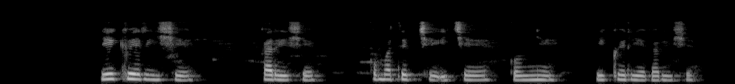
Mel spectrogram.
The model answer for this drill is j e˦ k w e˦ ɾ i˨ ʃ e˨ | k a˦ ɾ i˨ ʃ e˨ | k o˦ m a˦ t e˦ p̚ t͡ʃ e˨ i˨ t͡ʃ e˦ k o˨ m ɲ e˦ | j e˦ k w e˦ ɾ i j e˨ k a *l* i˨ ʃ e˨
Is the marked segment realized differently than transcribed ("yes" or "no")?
yes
